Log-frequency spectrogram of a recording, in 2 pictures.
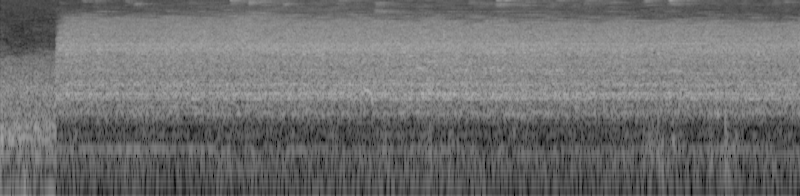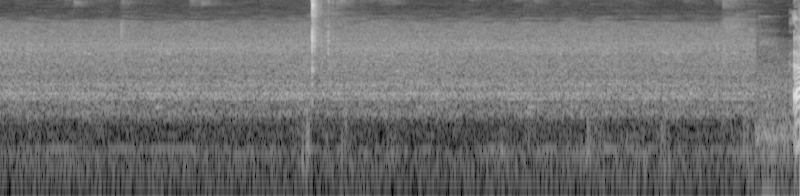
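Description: Steady faint hiss of room tone, with a single short click about eleven seconds in.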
